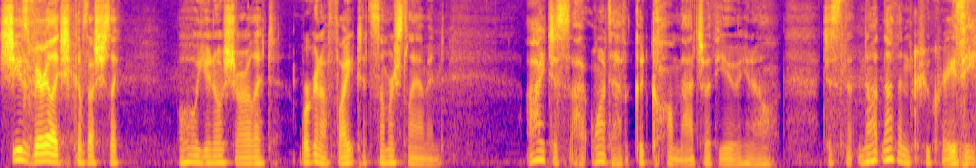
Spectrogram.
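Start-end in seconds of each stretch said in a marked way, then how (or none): 1.8-9.8 gentle, very hushed, very quiet soft-spoken voice. Retelling what Trish Stratus said on coming out: imitating soft-spoken Trish Stratus. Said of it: "It's very, like, soft-spoken".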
